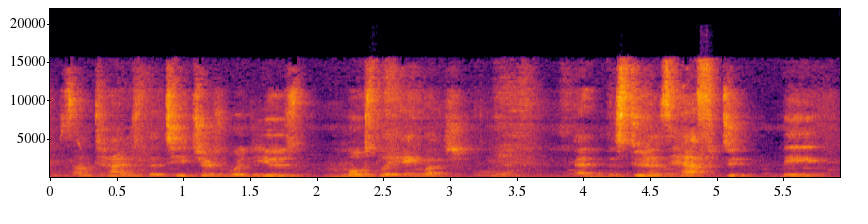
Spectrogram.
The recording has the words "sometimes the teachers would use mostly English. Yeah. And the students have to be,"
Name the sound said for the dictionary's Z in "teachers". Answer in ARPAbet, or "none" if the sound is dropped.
Z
